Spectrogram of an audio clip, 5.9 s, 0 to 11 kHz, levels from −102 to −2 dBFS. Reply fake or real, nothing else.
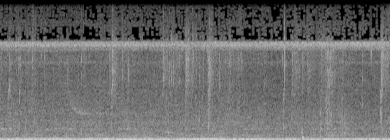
real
